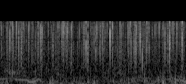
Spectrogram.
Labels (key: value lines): label: biophony, cascading saw
recorder: SoundTrap 600 or HydroMoth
